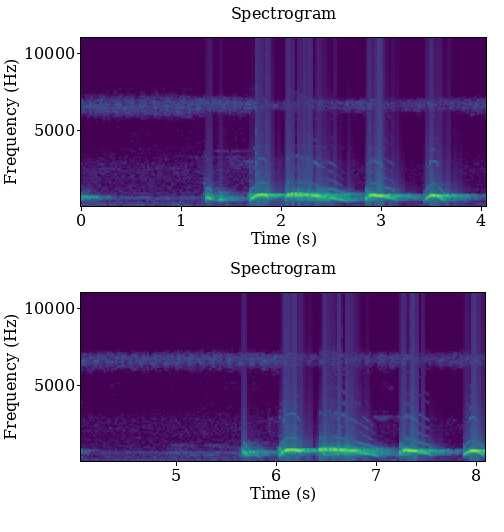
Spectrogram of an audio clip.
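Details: Spotted dove calling loudly, a low mellow cooing phrase of several hollow coos, the middle notes drawn out and falling, given twice with a pause of about one and a half seconds between.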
